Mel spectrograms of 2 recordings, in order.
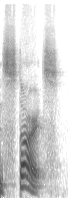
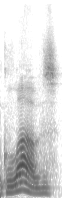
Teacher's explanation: In starts, the s is not voiced, but in gloves, the s is voiced.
